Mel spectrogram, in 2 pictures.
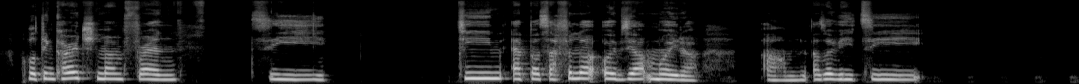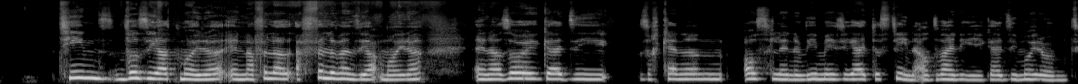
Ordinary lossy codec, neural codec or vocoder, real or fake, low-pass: none; vocoder, 44.1 kHz, 128 mel bands, Pupu-Vocoder; fake; none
